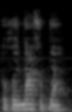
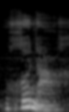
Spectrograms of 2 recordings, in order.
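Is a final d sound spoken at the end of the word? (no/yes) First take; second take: yes; no. First: The final d sound is pronounced. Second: The final d sound is silent. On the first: The speaker calls it wrong. "on va pas dire renarde, on lit pas le d" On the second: The speaker calls it right. "la lettre D ne se prononce pas"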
